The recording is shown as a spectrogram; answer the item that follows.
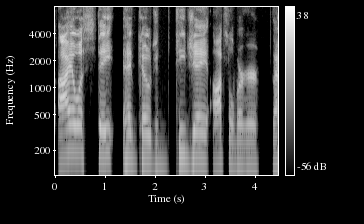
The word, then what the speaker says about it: Otzelberger: for us yes Iowa state had coach TJ otzelberger that how you say it yeah I said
